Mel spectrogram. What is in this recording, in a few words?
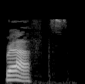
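"rafts", British English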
